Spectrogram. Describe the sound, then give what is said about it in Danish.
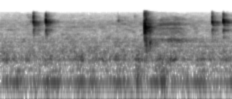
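Quiet plastic keyboard key clicks sound while a new contact is added and enter is pressed. There are five short, crisp taps: a quick pair, a single click, then another quick pair, with near silence between them. “Du tapper videre til tilføj ny kontakt og trykker på enter.”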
